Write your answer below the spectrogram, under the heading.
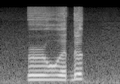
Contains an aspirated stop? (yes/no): no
